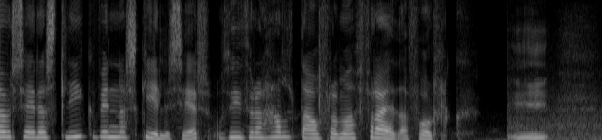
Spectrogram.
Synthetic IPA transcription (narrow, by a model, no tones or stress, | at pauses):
avʏɾ̥seːjɾast̪liːkvɪnːascɪːlɪsjɛɾɔ̰ɣθiθʏɾaɦalt̪aaːwfɾamaðfɾaːjðafowl̥ki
